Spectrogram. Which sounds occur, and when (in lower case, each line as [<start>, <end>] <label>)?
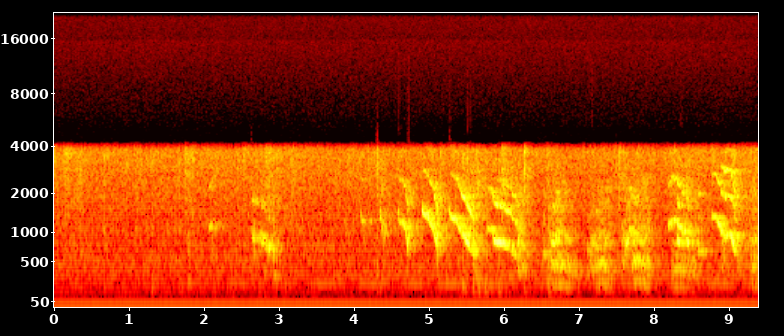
[0.00, 9.35] mechanisms
[1.72, 1.88] walk
[2.05, 2.30] whimper (dog)
[2.46, 2.59] walk
[2.61, 3.16] whimper (dog)
[2.79, 3.24] walk
[4.08, 4.49] whimper (dog)
[4.24, 4.39] walk
[4.60, 6.36] whimper (dog)
[5.39, 5.98] walk
[6.23, 6.36] walk
[6.52, 6.81] whimper (dog)
[6.54, 6.98] growling
[6.55, 6.67] walk
[7.10, 7.49] growling
[7.53, 7.61] walk
[7.56, 7.74] whimper (dog)
[7.58, 8.02] growling
[8.20, 9.27] whimper (dog)
[8.24, 8.65] growling
[8.55, 8.65] walk
[8.77, 8.87] walk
